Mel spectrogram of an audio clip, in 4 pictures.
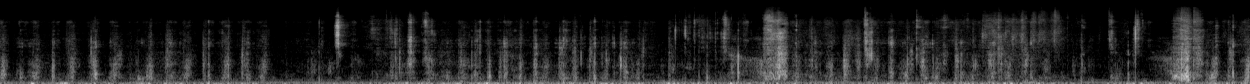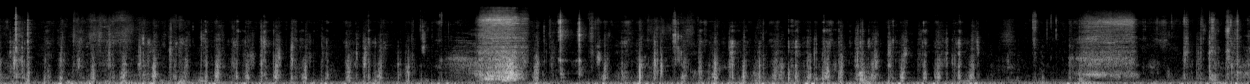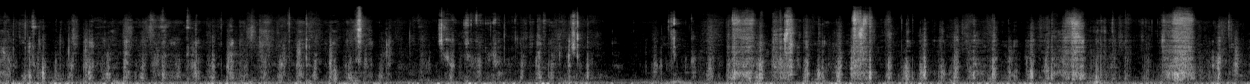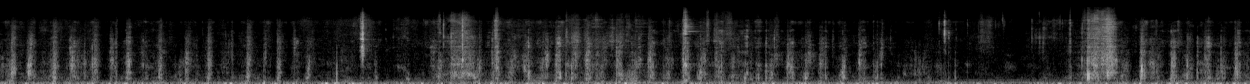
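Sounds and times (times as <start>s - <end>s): chewing and biting food: 0.0s - 50.0s.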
